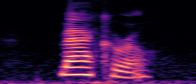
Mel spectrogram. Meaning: Certain smaller edible fish, principally true mackerel and Spanish mackerel in family Scombridae, often speckled,
- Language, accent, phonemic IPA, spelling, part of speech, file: English, US, /ˈmæk(ə)ɹəl/, mackerel, noun, En-us-mackerel.ogg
